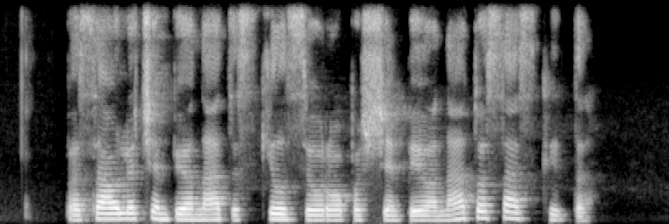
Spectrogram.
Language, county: Lithuanian, Telšiai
